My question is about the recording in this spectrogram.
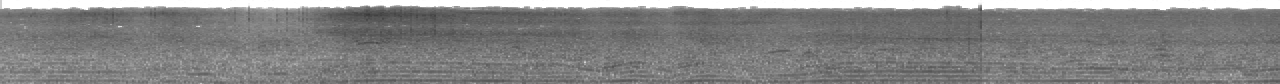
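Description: An engine running with a steady hum, its pitch dipping and rising again a few times around the middle, with a rushing hiss coming in about two seconds in.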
